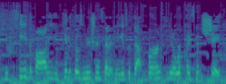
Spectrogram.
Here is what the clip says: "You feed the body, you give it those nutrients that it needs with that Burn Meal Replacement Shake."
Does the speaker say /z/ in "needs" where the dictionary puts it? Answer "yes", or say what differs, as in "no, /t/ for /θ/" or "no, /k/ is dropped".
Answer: yes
